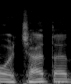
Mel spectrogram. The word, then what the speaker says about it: horchata: For those who don't know, Horchata, the first letter is an H. Just letting you know. The H is silent.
